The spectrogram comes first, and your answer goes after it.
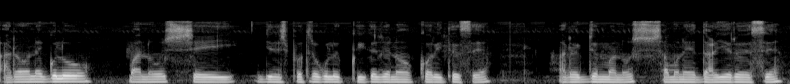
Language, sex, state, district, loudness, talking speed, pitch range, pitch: Bengali, male, Assam, Hailakandi, -17 LUFS, 105 wpm, 110-120 Hz, 115 Hz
